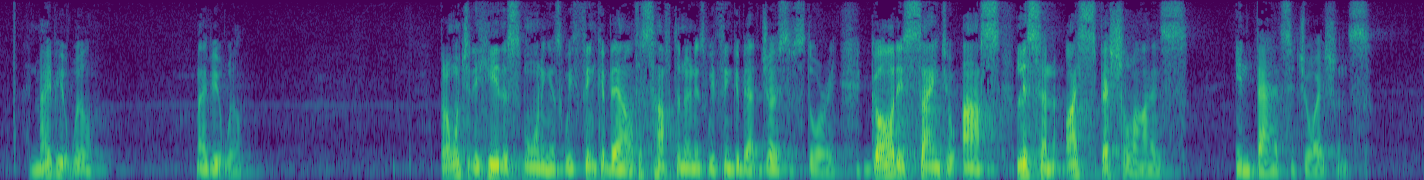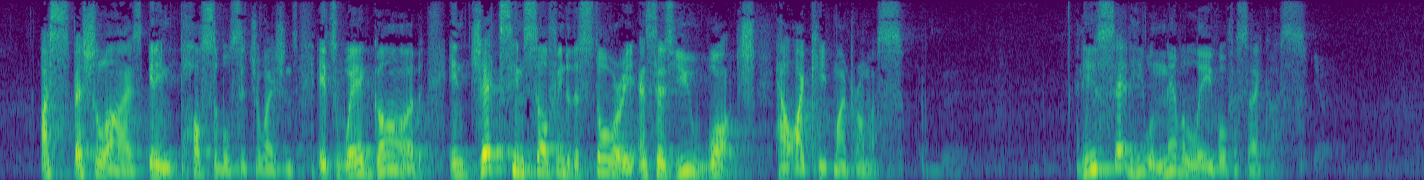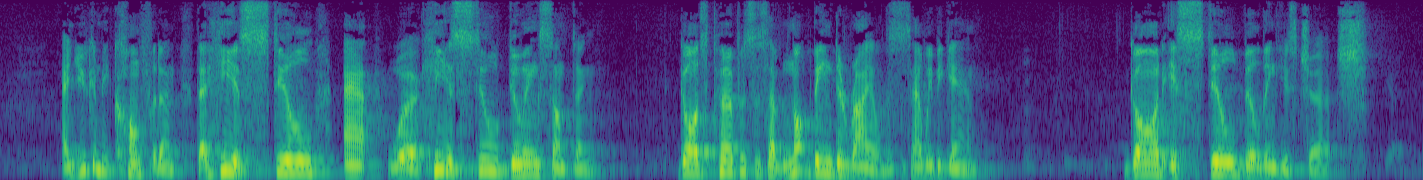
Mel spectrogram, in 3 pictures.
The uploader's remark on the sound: Following the national health advice, we met in two small gatherings; this recording was made in our second service during the afternoon.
